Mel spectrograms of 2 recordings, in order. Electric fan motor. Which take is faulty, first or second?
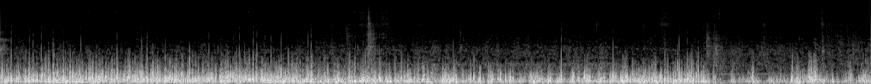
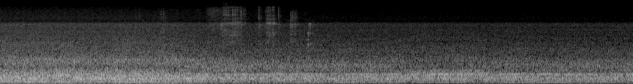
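first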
